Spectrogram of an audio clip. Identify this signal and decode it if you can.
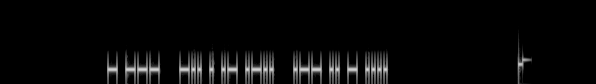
Morse code, heard as a keyed tone, about 38 wpm, 700 Hz. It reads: TO DEAL WITH
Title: Sets of 3 Words 40wpm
